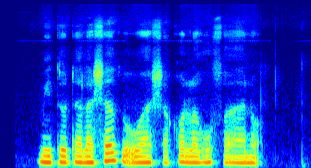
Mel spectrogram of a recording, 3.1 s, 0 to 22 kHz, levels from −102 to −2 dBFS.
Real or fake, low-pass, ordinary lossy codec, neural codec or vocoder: real; 19.8 kHz; none; none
